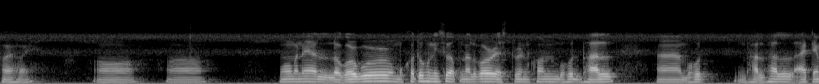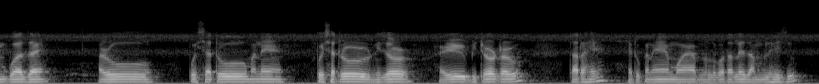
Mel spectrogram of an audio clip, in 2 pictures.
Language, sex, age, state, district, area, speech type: Assamese, male, 45-60, Assam, Charaideo, rural, spontaneous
